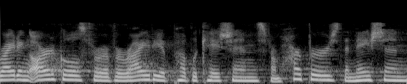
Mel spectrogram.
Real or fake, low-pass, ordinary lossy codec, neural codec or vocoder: real; 7.2 kHz; MP3, 32 kbps; none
